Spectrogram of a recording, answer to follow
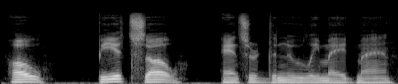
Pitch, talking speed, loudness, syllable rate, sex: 100 Hz, 135 wpm, -18 LUFS, 4.1 syllables/s, male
